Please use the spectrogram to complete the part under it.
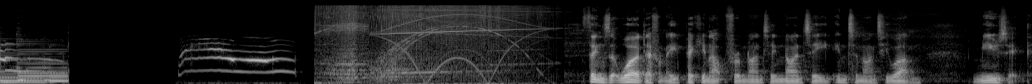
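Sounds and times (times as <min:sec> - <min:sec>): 
cat meowing: 0:01.8 - 0:03.1
warbling sweeping electronic effects: 0:03.2 - 0:05.7
speech: 0:05.9 - 0:10.3.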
